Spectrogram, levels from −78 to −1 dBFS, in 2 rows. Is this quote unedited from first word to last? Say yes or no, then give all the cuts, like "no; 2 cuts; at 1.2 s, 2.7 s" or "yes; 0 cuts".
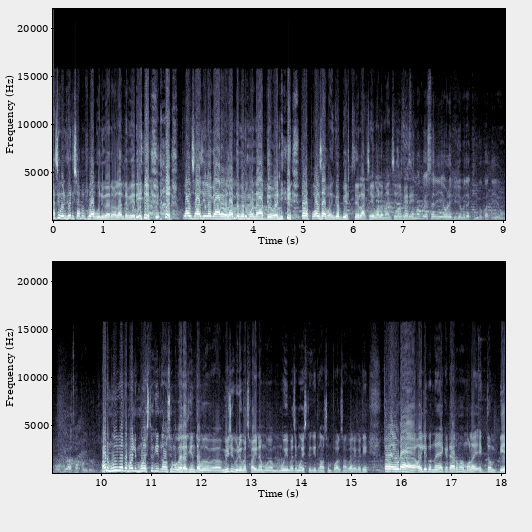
yes; 0 cuts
